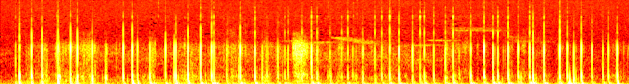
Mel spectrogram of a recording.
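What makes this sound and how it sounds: A hand-sized, soft, filled clear plastic pouch of teal gel beads is held, tapped and squeezed with long nails. Dozens of quick, dry taps and clicks come in a rapid, uneven stream, each with a muffled low thump and a brief bright edge. A soft squishing rustle rises between them midway.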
